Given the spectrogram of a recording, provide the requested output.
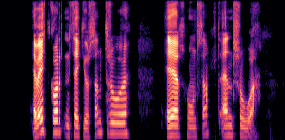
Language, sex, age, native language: Icelandic, male, 18-19, Icelandic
